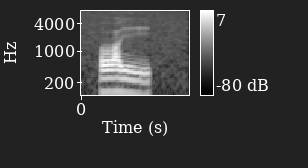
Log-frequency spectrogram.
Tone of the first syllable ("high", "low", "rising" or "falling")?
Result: low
